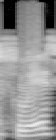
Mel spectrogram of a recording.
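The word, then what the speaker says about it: Suess: हो जाएगा biosphere reserve Edward सुवेश या एडवर्ड सुस भी कहते हैं इनको क्योंकि इनकी स्पेलिंग लिखी जाती है एस यू E double S तो एडवर्ड स्वेस ने बायोस्फीयर रिजर्व वर्ड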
